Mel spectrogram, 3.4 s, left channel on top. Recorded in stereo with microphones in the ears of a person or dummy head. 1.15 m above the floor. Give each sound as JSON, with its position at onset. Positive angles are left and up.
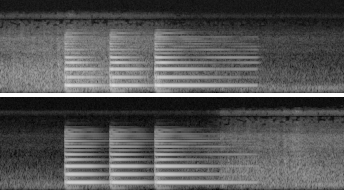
{"t": 0.6, "sound": "a piano", "side_deg": 5, "distance_m": 0.6}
